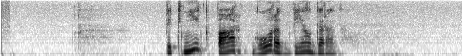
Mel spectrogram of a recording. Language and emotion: Russian, positive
